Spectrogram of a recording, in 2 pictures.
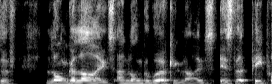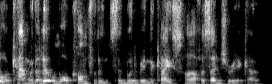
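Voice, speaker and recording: A dark, mellow tone with some breathiness, from a man. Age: 60s. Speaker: emeritus professor of occupational psychology. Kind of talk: interview. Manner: halting, many repetitions.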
